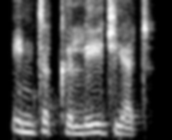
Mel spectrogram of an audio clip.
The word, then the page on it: Intercollegiate: Indian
